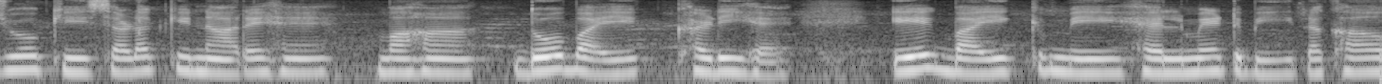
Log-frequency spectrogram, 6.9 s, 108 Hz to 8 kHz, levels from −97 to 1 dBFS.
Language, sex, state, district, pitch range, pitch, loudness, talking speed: Hindi, female, Rajasthan, Jaipur, 195-215 Hz, 205 Hz, -18 LUFS, 140 wpm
